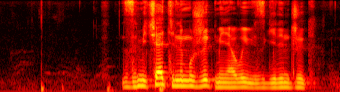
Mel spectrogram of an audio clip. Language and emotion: Russian, positive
